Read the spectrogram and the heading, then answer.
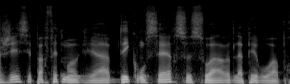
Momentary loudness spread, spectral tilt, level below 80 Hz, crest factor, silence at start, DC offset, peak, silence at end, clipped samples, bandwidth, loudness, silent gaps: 3 LU; -6.5 dB/octave; -48 dBFS; 16 dB; 0 s; under 0.1%; -10 dBFS; 0 s; under 0.1%; 17 kHz; -28 LUFS; none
